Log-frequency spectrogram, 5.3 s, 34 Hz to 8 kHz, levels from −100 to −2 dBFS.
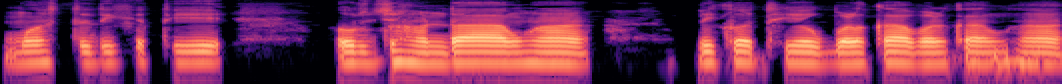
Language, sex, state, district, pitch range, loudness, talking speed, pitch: Awadhi, male, Chhattisgarh, Balrampur, 135-140 Hz, -18 LUFS, 100 wpm, 135 Hz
